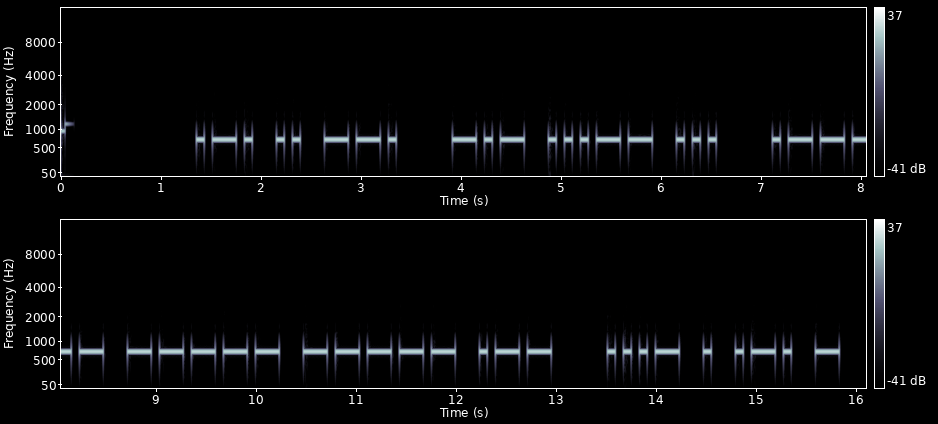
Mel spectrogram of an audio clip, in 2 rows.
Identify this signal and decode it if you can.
Morse code, heard as a keyed tone, about 15 wpm, 700 Hz. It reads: RIG K3S 100W VERT
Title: K1USN SST QSO Practice 15wpm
